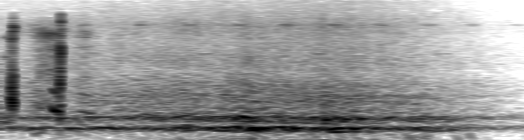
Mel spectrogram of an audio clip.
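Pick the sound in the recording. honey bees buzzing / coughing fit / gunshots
honey bees buzzing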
